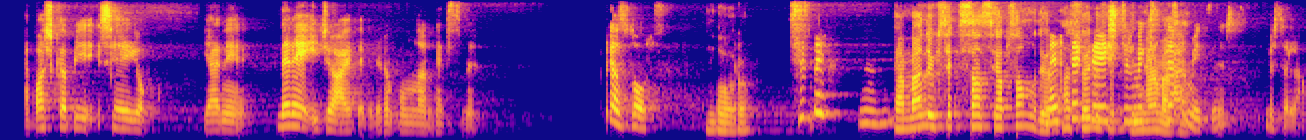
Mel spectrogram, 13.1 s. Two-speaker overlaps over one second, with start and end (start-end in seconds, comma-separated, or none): 10.4-11.9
